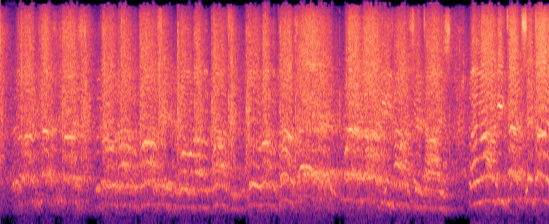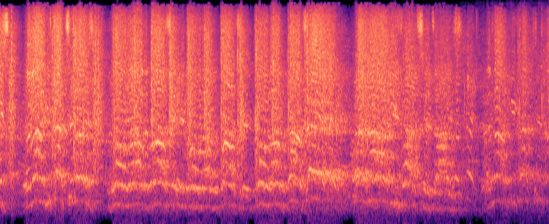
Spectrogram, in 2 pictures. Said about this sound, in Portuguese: O que você está ouvindo é o áudio das tribunas do Enfield.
